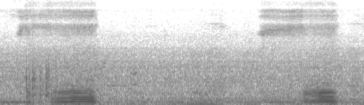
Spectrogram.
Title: Snoring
